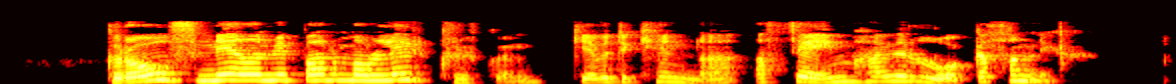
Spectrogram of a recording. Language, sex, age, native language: Icelandic, male, 18-19, Icelandic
